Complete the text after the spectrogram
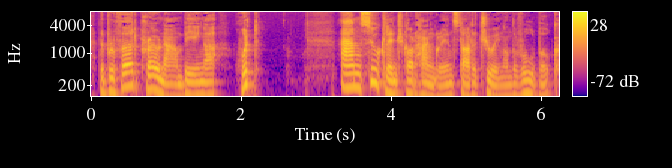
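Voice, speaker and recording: A man speaks at a moderate pace with lively intonation and an animated, theatrical tone. The recording is very clean, with a silent background. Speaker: comedian and podcast host. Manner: chatty, self-interrupting, digressive, with laughs at her own jokes.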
